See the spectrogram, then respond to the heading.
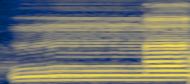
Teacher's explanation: Wa inna, wa pendek, in langsung masuk ke huruf nun. Nun bertasydid, ditekan ditahan, 2 harokat. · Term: gunnah musyaddadah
